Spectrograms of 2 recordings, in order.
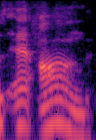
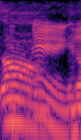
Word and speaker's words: Aang: I'm not like, ooh, who's Aang?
